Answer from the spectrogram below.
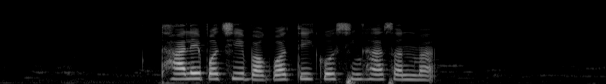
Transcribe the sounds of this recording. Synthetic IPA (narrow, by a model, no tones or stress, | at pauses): t̪ʰalepʌt͡sʰibʱʌɡʌbʌt̪ikosiŋɦasʌnma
